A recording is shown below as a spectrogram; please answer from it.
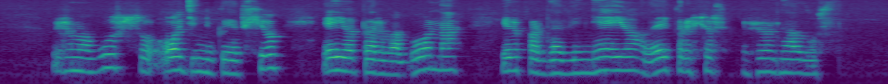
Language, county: Lithuanian, Šiauliai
